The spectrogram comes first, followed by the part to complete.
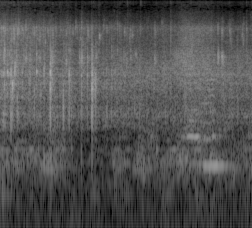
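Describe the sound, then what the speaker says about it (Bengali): Chopped onions fry in hot oil in a wok, a close crackling sizzle with sharp pops early on that settles into a softer, steady hiss, with no talking. "পেঁয়াজটা আমি একটু ভেজে নিচ্ছি"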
